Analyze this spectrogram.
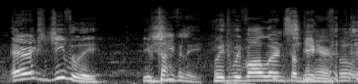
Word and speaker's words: JaVale: She was right when she said it was Javale. We were like saying Givali.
